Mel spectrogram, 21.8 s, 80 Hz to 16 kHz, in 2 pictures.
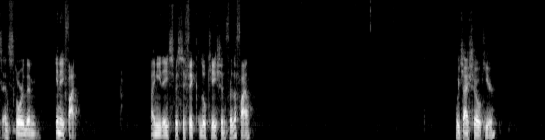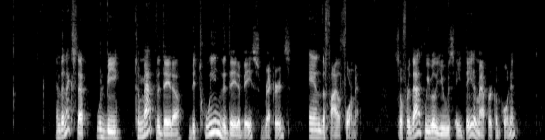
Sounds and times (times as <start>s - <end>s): Speech: 0.0s - 1.6s, 3.0s - 5.1s, 9.1s - 10.0s, 12.0s - 18.2s, 18.8s - 21.3s.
